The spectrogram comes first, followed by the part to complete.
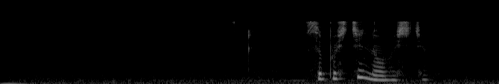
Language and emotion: Russian, neutral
